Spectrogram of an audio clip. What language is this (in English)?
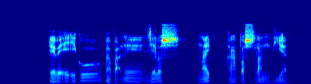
Javanese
